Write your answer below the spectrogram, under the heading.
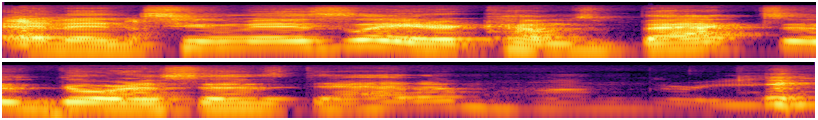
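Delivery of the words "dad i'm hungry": sweet, innocent, good-little-kitty voice. Retelling how the cat came back to the door: innocent good little kitty tone. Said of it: ""I'm just a good little kitty" tone possible".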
